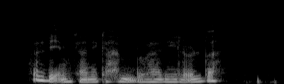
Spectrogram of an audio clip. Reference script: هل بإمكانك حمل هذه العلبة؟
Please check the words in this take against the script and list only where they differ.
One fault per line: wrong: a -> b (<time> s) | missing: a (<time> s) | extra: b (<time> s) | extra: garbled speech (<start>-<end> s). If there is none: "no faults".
no faults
